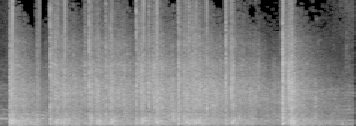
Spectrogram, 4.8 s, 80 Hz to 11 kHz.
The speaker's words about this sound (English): all of them members of this police unit, seen firing here towards the protesters. That was after 9 o'clock in the morning, as government forces retreated from the square.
